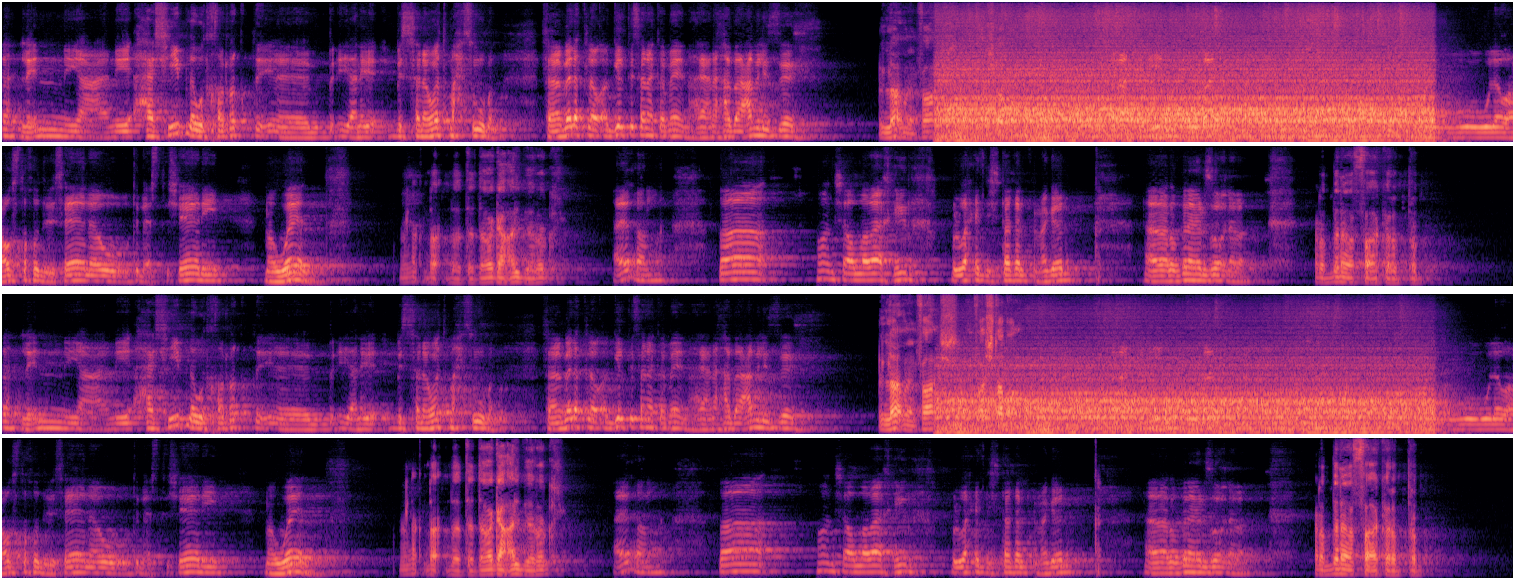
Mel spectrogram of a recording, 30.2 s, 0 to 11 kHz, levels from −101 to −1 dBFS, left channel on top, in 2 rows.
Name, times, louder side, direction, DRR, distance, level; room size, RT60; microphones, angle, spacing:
voice 1, 0.0-4.9 5.2-8.0 10.4-17.3 17.7-18.5 21.2-21.9 22.3-22.8 23.2-25.8 26.5-28.0, left 3 dB, 55° left, 4 dB, 1.3 m, -30 dB
voice 2, 8.8-10.2 19.1-20.7 28.2-29.3, right 4 dB, 85° right, 12 dB, 0.8 m, -29 dB
sound 1, 9.3-14.3, left 3 dB, 90° left, 1.1 m, -22 dB
21.0 x 20.0 x 7.6 m, 1.3 s
head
